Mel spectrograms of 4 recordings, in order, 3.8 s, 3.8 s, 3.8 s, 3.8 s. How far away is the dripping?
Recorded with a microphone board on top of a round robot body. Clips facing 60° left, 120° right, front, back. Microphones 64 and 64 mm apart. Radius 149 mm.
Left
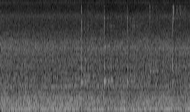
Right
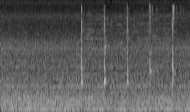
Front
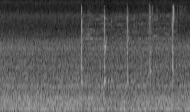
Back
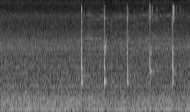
About 1.1 m.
